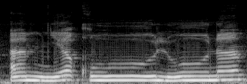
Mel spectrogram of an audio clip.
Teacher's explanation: واو ساکن سے پہلے پیش آ گیا ہے تو یہ واو مدہ ہے، اس کی وجہ سے ہم کھینچ کے پڑھیں گے۔ یقو یہ ہم نے کھینچا، لو یہ بھی کھینچا، ٹھیک ہے، کیونکہ دونوں واو مدہ ہیں۔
